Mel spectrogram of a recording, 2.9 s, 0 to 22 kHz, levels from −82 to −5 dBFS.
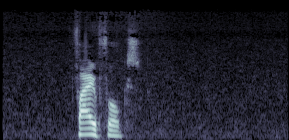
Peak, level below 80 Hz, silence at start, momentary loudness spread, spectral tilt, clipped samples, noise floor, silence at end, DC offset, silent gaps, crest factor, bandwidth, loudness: -2 dBFS; -62 dBFS; 0.75 s; 17 LU; -4.5 dB/octave; under 0.1%; -53 dBFS; 1.5 s; under 0.1%; none; 22 dB; 16.5 kHz; -19 LUFS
